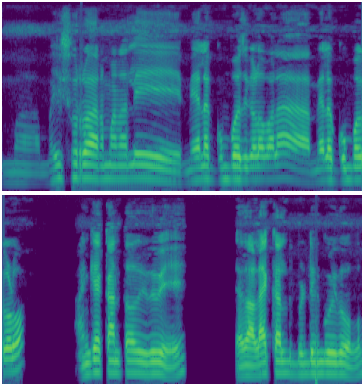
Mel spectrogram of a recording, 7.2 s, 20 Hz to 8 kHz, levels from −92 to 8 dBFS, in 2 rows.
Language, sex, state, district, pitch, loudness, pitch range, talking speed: Kannada, male, Karnataka, Mysore, 140 Hz, -22 LUFS, 130-150 Hz, 140 wpm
